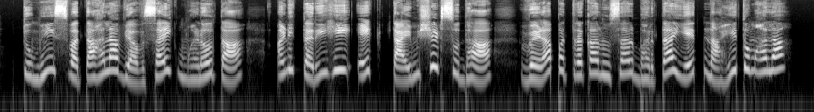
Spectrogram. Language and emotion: Marathi, disgusted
